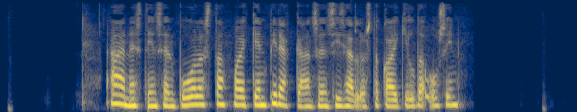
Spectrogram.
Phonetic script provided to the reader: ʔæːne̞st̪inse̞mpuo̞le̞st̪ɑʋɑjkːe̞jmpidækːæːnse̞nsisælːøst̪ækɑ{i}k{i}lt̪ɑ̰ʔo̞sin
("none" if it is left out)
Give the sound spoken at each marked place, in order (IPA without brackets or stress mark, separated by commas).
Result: j, i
